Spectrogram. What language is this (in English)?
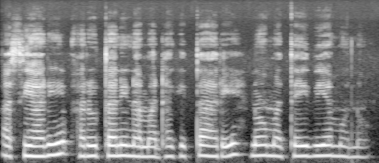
Kikuyu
